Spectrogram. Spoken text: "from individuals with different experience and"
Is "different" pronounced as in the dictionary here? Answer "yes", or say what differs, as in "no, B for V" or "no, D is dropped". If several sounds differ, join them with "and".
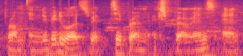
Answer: no, P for F and T is dropped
